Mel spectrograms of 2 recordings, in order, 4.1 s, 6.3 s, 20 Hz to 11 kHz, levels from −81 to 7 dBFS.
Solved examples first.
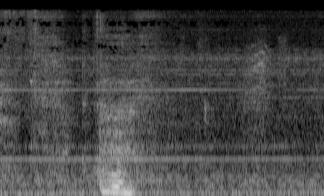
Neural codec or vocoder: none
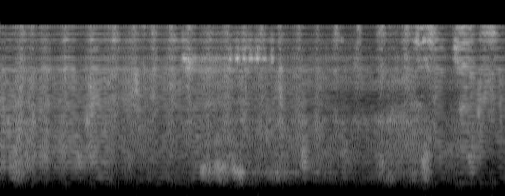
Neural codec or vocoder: vocoder, WaveNeXt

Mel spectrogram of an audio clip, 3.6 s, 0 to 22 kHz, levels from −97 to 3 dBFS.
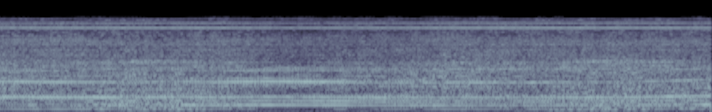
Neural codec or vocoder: none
